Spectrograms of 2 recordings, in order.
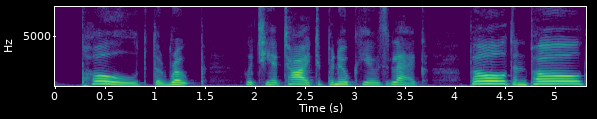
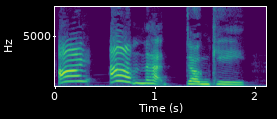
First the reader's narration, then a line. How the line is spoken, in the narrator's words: answered the marionette, laughing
